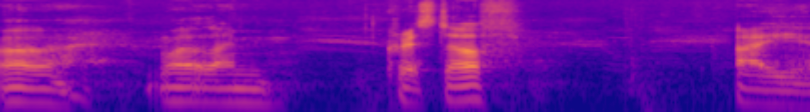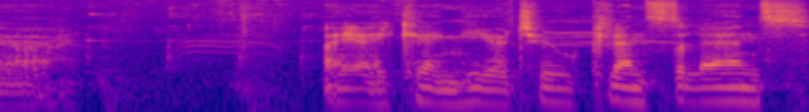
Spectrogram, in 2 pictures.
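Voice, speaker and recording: In a put-on character voice, a man mumbles at a fairly low pitch with monotone, flat intonation, a very slow pace and long, frequent pauses. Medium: actual play. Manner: mumbling.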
